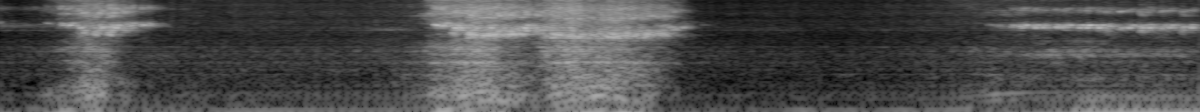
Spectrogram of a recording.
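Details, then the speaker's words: Vauxhall Chevette barn find with suspected head gasket problem and creamy oil, cold start before engine flush: high shrill chirping squeal over rough cold idle, settling to steady screech; drive belt needs adjusting after standing. "as you can hear there still got a bit of a squeal on that belt still need to adjust that a little bit but has been standing"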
